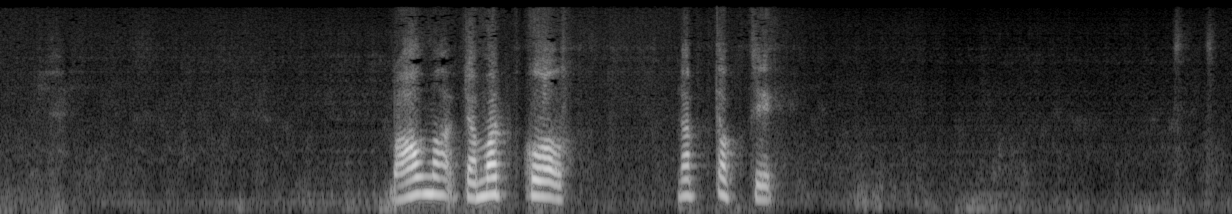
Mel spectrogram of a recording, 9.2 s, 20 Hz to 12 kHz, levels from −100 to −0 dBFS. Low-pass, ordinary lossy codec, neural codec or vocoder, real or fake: 10.8 kHz; MP3, 48 kbps; codec, 16 kHz in and 24 kHz out, 0.6 kbps, FocalCodec, streaming, 4096 codes; fake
